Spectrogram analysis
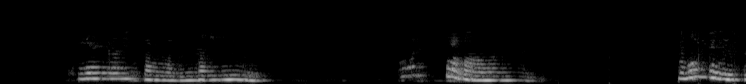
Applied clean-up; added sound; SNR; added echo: neural mask model DeepFilterNet 3.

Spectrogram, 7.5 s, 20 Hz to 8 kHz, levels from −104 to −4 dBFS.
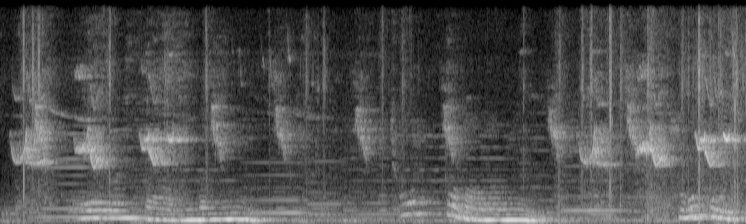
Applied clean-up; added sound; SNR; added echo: none; Bird vocalization, bird call, bird song; 5 dB; reverberation time 0.8 s.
